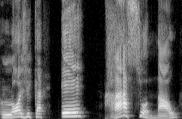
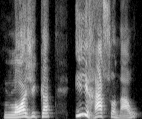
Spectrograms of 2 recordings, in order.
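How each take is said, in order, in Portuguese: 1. O 'e' é um 'e' claro antes de 'racional'. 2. O 'e' soa como 'i', junto com 'racional'. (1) "Agora eu tenho que falar igual o paulista. O paulista não fala i, ele fala e racional" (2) "fica parecendo que eu juntei o, o, o, a palavra i, o termo e"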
